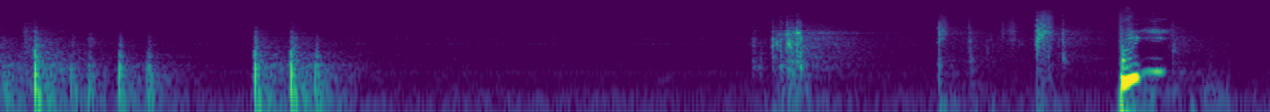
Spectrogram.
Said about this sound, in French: Entre dans l'immeuble. Frappe à la porte de la concierge qui ouvre.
